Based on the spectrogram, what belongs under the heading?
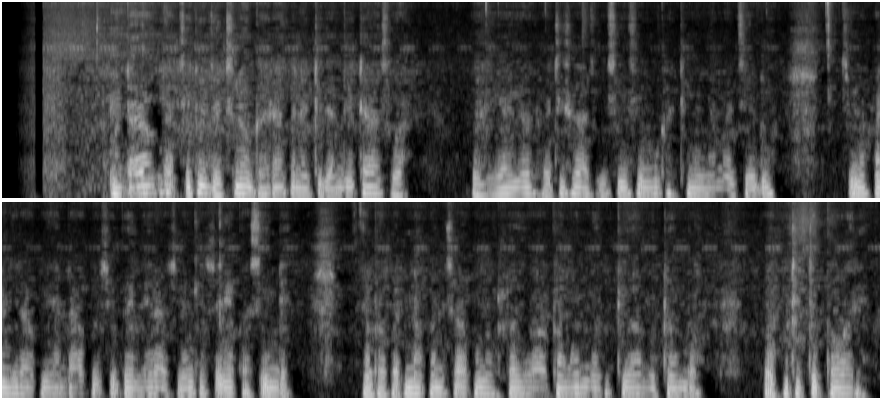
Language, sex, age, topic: Ndau, male, 25-35, health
